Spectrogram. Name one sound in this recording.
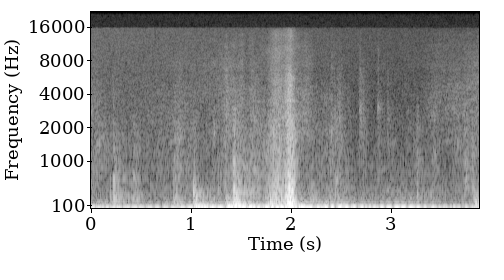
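Clothing rustles and brushes close by.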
